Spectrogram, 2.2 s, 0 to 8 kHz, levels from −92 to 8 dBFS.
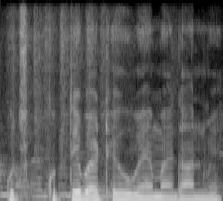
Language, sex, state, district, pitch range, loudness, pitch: Hindi, male, Bihar, Patna, 110-130 Hz, -17 LUFS, 115 Hz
